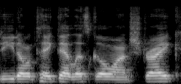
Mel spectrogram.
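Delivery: ordinary delivery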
